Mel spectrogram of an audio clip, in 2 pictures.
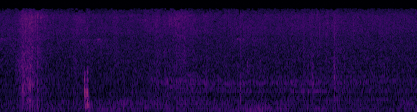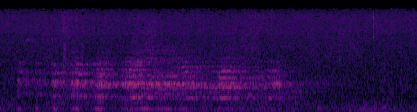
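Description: A red deer stag gives a drawn-out, hoarse roar with a low groaning tone, an early-season rutting bellow.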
